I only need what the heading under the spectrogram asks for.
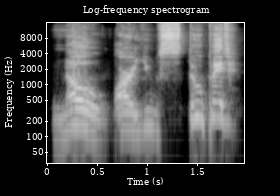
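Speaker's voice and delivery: slow, emphatic mock demand; condescending customer. Customer demanding the barista remove the cheese, condescending. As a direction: spell it out slowly, as if to someone stupid.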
